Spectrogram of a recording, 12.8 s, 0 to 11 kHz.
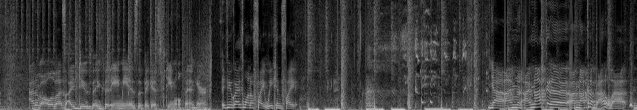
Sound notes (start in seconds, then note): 7.2 laughing; 7.2 upbeat music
